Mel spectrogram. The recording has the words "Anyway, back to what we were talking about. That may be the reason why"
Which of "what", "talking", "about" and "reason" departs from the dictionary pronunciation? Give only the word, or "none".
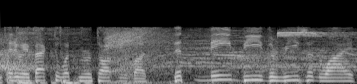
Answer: none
